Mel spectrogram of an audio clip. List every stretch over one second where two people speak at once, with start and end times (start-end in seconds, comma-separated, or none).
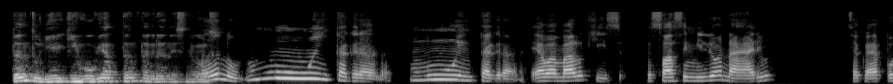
none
